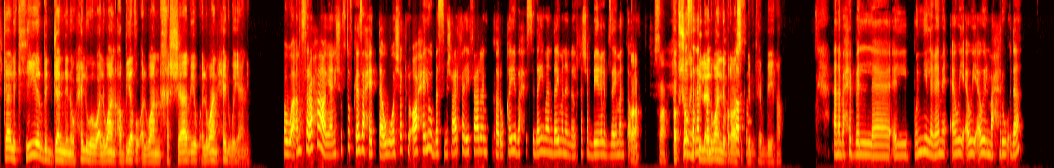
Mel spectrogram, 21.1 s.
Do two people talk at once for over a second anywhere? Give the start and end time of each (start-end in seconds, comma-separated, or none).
13.7-14.9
